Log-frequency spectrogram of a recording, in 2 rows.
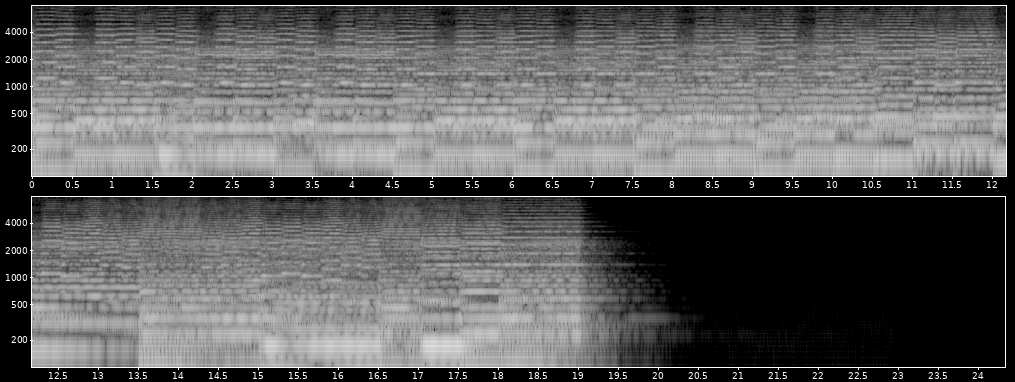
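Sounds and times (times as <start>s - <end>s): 
cello: 0.0s - 19.5s
piano: 0.0s - 19.5s
trumpet: 0.0s - 19.7s.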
